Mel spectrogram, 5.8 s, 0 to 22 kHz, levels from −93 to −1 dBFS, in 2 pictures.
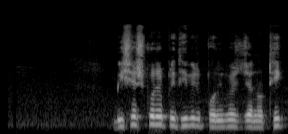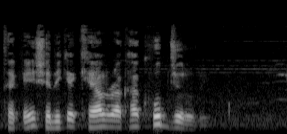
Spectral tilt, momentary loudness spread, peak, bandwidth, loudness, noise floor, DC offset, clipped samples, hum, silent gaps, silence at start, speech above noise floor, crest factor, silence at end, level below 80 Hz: -3.5 dB/octave; 8 LU; -20 dBFS; 11.5 kHz; -37 LUFS; -74 dBFS; under 0.1%; under 0.1%; none; none; 1.15 s; 37 dB; 20 dB; 0.95 s; under -90 dBFS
